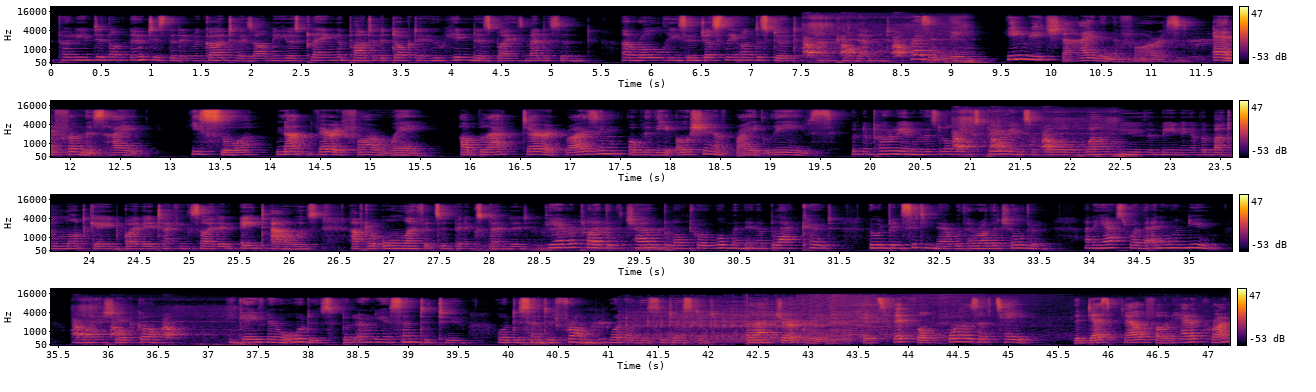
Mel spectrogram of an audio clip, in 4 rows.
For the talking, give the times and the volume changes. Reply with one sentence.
The talking can be heard from 0.0 to 47.1 s, at a steady volume.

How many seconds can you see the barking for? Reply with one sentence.
You can hear the barking for 5 seconds altogether.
